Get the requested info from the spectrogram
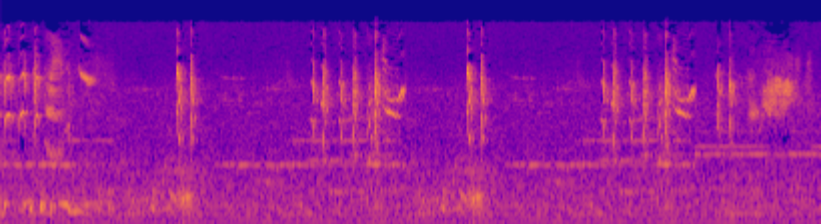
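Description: A young red siskin sings high, twittering phrases with buzzy trills in short bursts every second or two, over a faint steady tone.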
